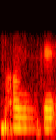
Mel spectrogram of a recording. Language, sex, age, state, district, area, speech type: Tamil, female, 18-30, Tamil Nadu, Cuddalore, urban, conversation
